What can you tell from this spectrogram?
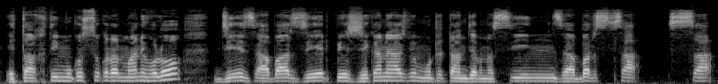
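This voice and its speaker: Bangladeshi guy teaching quran letters, bit high voice, dry close sound, asks and answers himself. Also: steady tone, dry recording. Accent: Bangladeshi Bengali. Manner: slow drilled recitation of letters, repeating each; explaining step by step, asking and answering his own questions. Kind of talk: recorded online lesson.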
